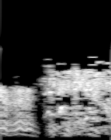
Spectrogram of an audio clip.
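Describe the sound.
A man's voice imitates a dog, starting with a wavering, whiny whimper and breaking into rougher, louder yelping bark-like sounds after a brief pause.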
